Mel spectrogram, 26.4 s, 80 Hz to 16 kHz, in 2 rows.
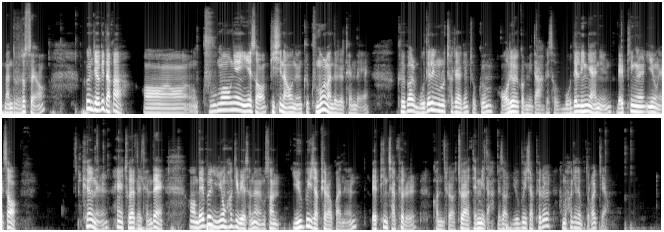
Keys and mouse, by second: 1.2 alt+right click, 1.8 click, 15.0 alt+click, 15.4 alt+right click, 17.3 alt+click, 22.8 alt+click, 25.2 click, 25.7 click.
